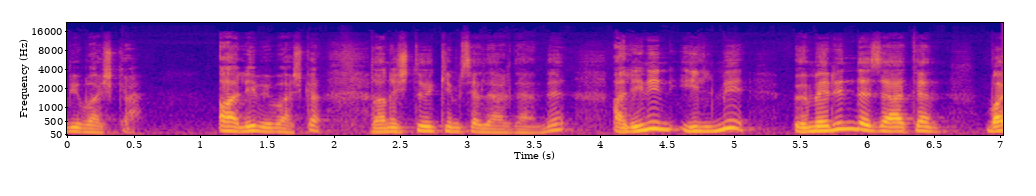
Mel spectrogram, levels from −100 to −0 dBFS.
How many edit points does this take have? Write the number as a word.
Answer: two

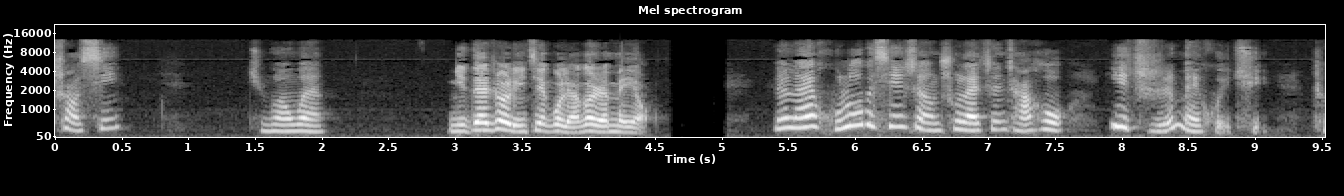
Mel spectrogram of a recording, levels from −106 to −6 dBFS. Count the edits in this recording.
one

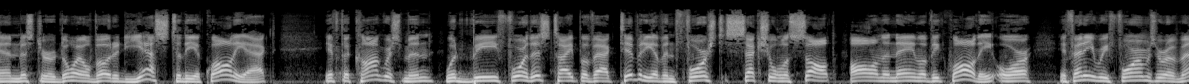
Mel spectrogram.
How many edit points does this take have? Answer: two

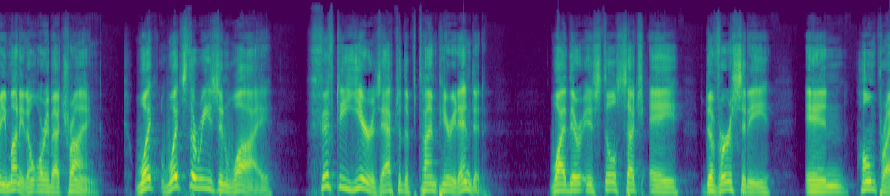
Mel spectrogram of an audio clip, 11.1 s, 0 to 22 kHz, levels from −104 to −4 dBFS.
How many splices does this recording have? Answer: one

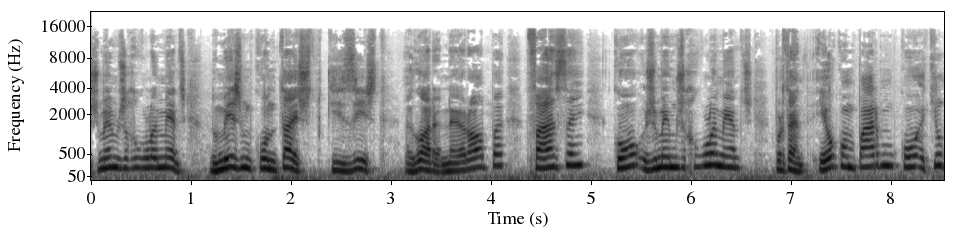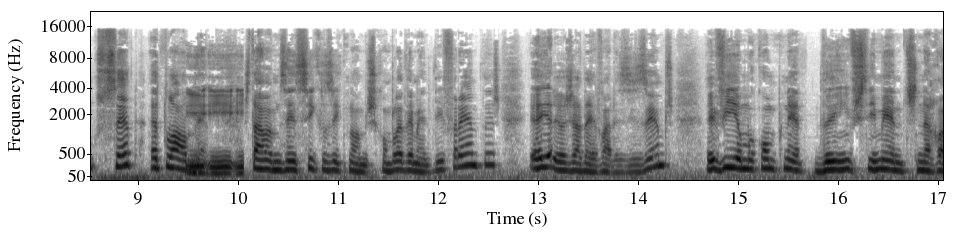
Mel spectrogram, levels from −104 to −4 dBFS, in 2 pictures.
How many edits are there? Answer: three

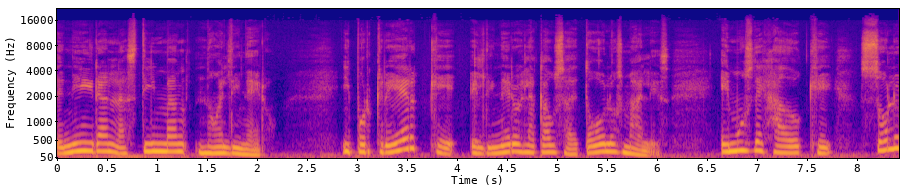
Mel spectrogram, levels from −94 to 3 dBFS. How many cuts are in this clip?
one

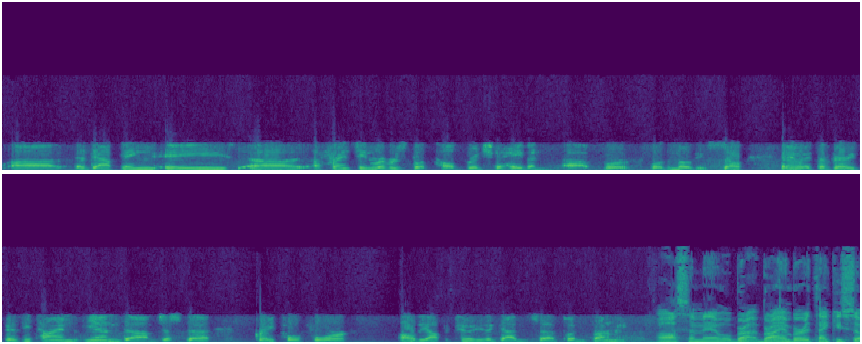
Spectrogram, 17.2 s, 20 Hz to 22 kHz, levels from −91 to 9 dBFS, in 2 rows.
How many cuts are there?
zero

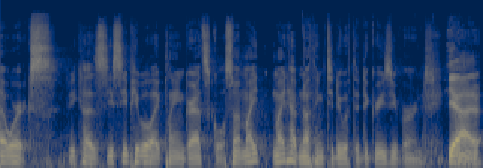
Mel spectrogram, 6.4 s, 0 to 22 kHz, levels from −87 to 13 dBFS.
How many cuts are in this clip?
zero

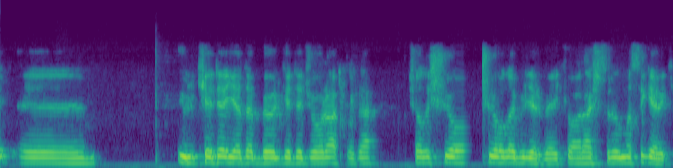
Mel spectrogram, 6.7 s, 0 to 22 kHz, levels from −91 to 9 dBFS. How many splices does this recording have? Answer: zero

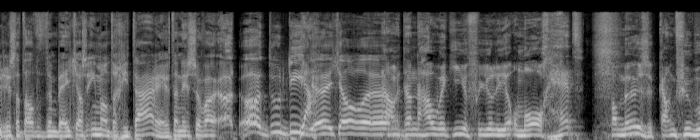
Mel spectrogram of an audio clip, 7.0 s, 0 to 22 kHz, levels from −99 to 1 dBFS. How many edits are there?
one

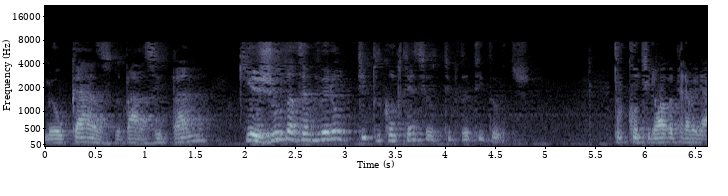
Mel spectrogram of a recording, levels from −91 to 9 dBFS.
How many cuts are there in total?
one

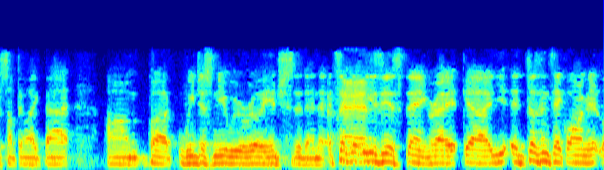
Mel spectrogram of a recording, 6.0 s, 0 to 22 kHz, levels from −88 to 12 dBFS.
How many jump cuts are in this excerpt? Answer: two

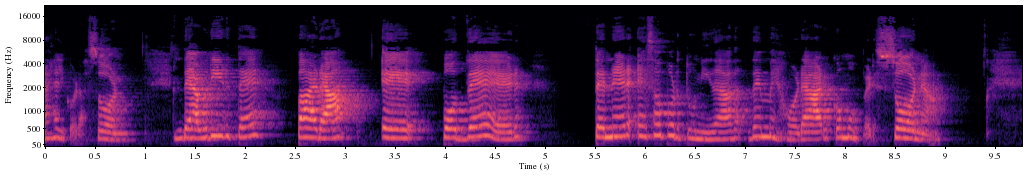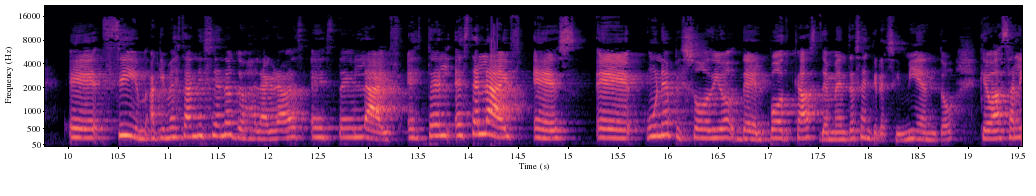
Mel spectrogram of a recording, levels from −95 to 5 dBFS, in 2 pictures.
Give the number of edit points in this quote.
one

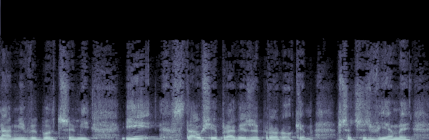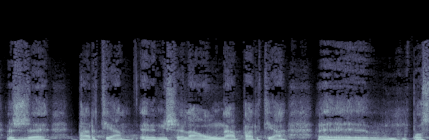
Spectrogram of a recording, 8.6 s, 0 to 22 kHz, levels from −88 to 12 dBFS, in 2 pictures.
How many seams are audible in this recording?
one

